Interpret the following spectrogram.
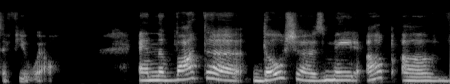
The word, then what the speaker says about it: Vata: first one is called Vata is the correct pronunciation Vata is the principle of movement of motion in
